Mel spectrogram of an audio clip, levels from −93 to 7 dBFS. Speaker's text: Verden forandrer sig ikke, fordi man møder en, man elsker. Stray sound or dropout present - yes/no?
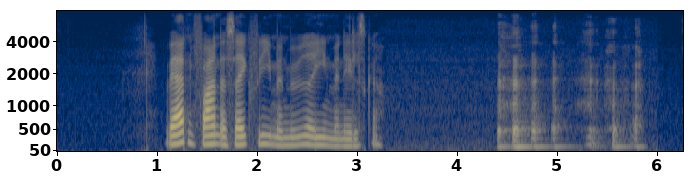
yes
